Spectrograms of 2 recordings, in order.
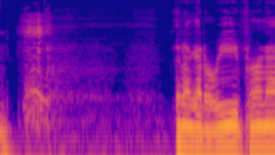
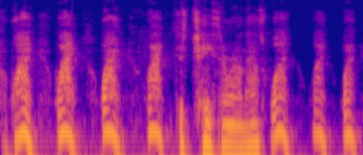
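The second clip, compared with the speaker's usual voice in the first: put-on repeated childish whys; light kid voice chasing mom; nagging kid; 6 semitones higher than usual. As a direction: pester like a toddler. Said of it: "starts chasing around".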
